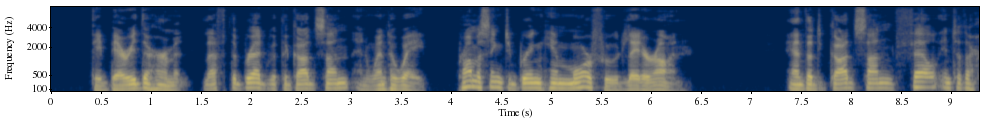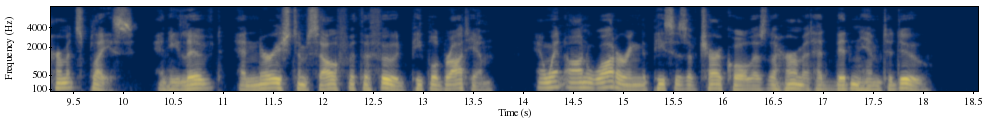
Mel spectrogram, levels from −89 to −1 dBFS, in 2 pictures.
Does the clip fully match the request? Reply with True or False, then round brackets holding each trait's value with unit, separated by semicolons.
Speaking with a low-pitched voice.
True (115 Hz)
